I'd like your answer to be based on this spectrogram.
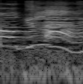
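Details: Young boy crying, upset at missing his mother's wedding: a high, wavering, voiced wail that rises and falls in pitch.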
